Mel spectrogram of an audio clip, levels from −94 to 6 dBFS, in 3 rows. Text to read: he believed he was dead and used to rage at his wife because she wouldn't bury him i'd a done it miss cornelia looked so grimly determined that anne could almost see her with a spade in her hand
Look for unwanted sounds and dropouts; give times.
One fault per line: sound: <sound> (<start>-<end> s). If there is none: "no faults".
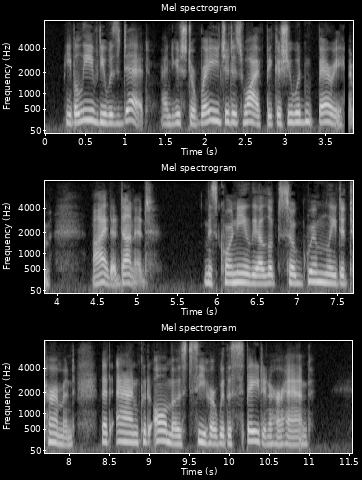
sound: dropout (3.7-3.8 s)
